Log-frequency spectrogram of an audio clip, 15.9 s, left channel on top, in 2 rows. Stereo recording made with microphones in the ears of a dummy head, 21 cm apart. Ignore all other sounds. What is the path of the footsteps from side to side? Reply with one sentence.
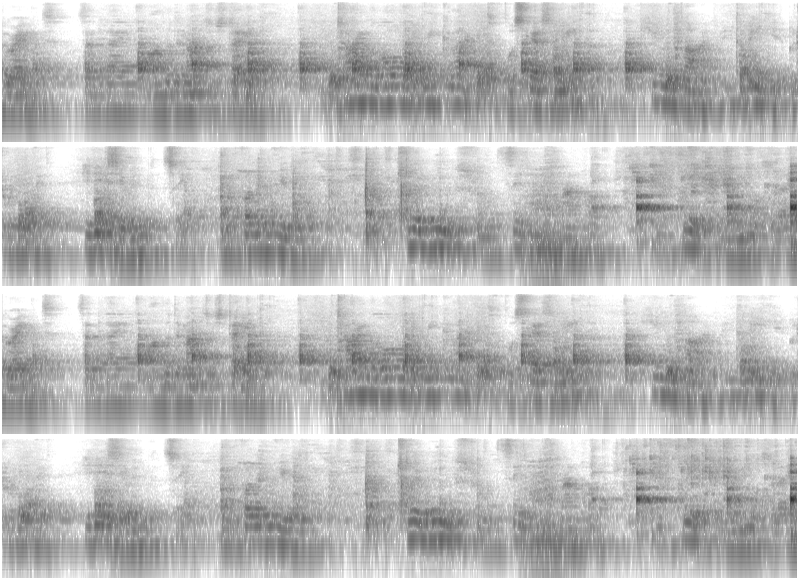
In this clip you hear the footsteps move from right to left and back again.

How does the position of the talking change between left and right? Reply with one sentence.
You can hear the talking move from right to left and back again.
